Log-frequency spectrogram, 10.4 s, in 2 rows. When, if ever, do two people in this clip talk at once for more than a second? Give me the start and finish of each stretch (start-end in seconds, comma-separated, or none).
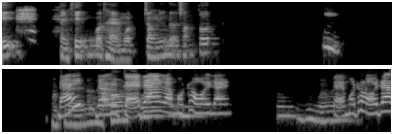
5.9-7.4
